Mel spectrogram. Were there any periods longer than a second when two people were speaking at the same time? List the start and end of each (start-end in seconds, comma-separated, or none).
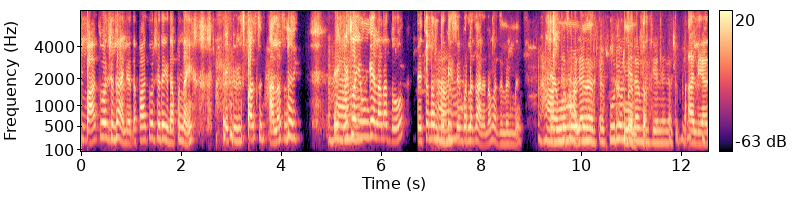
9.4-11.3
